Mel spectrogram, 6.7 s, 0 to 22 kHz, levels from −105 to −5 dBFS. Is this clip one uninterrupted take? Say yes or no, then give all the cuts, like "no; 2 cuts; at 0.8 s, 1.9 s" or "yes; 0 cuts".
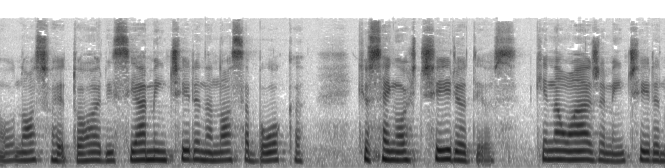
yes; 0 cuts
